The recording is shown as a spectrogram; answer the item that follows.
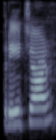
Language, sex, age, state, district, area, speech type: Marathi, female, 30-45, Maharashtra, Wardha, rural, spontaneous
